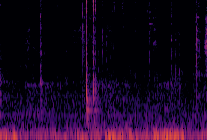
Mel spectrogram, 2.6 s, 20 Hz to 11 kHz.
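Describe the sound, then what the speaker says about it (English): Small metallic clicks and light jingling as a hex key tightens a plug adapter on a Honda K20A2 engine, faint and close, in quick irregular bursts. "So we finished torquing this thing down with the hex key."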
